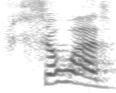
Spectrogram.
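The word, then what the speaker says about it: psoas: It's the SOAZ muscle, spelled P S O A S.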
